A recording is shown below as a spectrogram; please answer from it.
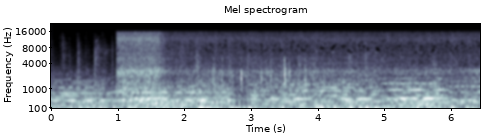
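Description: Heavy rain hissing on a street, starting suddenly about a second in with a loud burst of hiss and then going on steadily with a few sharp drop ticks, under background music.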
